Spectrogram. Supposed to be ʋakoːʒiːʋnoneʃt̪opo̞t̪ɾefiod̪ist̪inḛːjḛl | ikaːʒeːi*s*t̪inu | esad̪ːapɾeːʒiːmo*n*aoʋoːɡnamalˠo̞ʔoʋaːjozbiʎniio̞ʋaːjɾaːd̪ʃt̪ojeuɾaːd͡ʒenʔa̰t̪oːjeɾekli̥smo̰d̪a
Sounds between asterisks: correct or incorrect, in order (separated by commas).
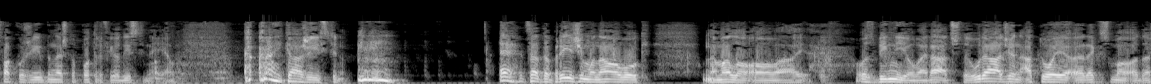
correct, correct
